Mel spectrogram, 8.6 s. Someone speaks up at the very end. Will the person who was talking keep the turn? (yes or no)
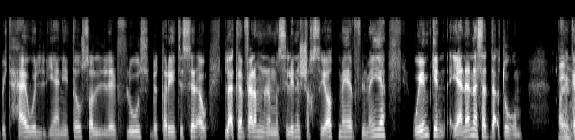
yes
